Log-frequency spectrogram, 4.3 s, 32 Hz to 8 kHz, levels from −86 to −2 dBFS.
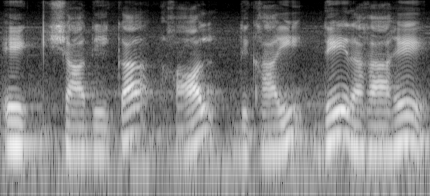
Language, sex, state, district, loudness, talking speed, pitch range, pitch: Hindi, male, Madhya Pradesh, Dhar, -17 LUFS, 110 wpm, 110-140 Hz, 120 Hz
